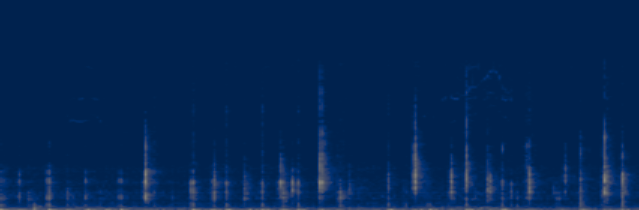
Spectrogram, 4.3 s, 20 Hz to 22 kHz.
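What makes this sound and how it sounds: Fingertips and thumbs press and click the face buttons and D-pad of a silver, hollow plastic GameCube controller. A rapid, uneven run of short, sharp clicks sounds bright, with a tone near 3 kHz over soft, low plastic thumps. Each click stops almost instantly.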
